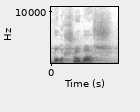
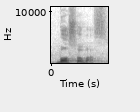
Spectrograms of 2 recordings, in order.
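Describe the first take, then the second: First: The hissing sounds are said like 'sh'. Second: The hissing sounds are said like 's'. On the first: "in Bangla we call this one boshobash" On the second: "কলকাতার মানুষজন এটাকে বসবাস বলে"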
